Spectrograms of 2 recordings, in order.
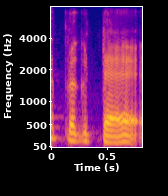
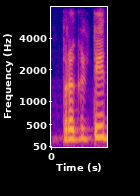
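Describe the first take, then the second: First: ਪ੍ਰਗਟੈ ending in open "ai". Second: ਪ੍ਰਗਟੇ ending in "ay"; wrong close ending. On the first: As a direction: draw out the final "tai" of ਪ੍ਰਗਟੈ. (ਪ੍ਰਗਟੈ, ਅੰਤ ਵਿੱਚ ਦੁਲਾਵਾਂ) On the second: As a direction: say ਪ੍ਰਗਟੇ with final "tay". (ਪ੍ਰਗਟੇ, ਅੰਤ ਵਿੱਚ ਲਾਂ) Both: Shown as a demonstration. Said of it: "ਪ੍ਰਗਟੇ ਦੀ ਬਜਾਏ".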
